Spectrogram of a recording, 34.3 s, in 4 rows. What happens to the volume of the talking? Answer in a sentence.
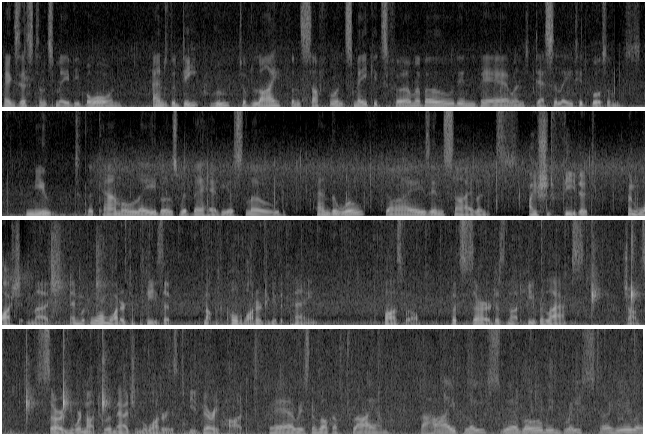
The loudness of the talking stays about the same.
